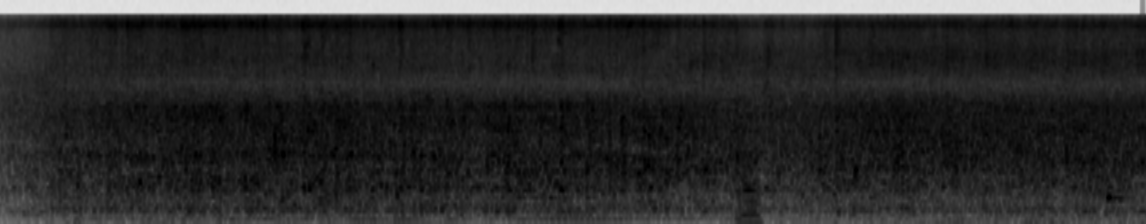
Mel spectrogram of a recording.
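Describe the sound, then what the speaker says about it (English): Waterfall inside a greenhouse gives a constant, broad rushing roar that fills the scene at steady loudness throughout, with a faint brief voice partway through. "And there's a waterfall"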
